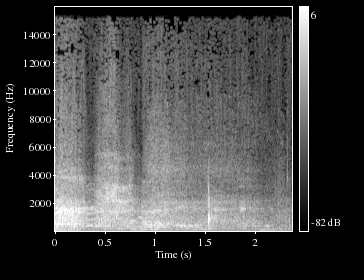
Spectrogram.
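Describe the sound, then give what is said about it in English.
A heavy, rushing breath into the microphone, loudest at the start and fading gradually, with a brief click near the end and no clear words. “Take my breathing out of the picture a little bit, otherwise you'll all get terrified.”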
